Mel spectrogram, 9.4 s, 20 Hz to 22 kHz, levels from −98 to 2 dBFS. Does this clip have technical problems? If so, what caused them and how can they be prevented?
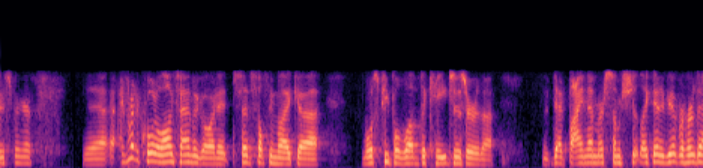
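Yes. Throughout the recording, the speech carries the sound of an AMR narrowband mobile codec at a low mode, which fits roughly 7.4 kbps. The band runs from about 150 Hz to 3.6 kHz, with nothing above that, and the voice has the plainly audible buzzy, synthetic quality of a vocal-tract model excited by too few pulses per subframe. To prevent this, route the call over a wideband codec such as AMR-WB or EVS, or use a higher AMR mode.

AMR comfort noise appears three times: 1.00–1.10 s, 4.74–4.82 s just after "said something like uh", and 7.10–7.22 s between "the cages or the" and "that bind them or". Each time, the sender's voice activity detector judged the talker silent and stopped sending speech frames for 80 to 120 ms. The receiver substituted smooth synthetic noise that cuts in and out against the real background. To prevent it, disable discontinuous transmission or make the voice activity detector less aggressive.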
